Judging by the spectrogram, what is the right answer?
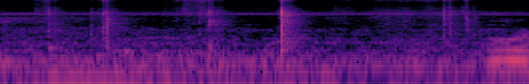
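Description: Tarot cards are laid out one by one, giving soft, faint taps and light slides spaced irregularly in a quiet room, with one sharper snap partway through.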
